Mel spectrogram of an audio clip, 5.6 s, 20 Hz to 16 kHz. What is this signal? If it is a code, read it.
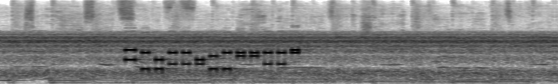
Multi-frequency trunk signalling (R1, as on North American trunks), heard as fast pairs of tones, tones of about 70 ms. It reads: KP 72883470088 ST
